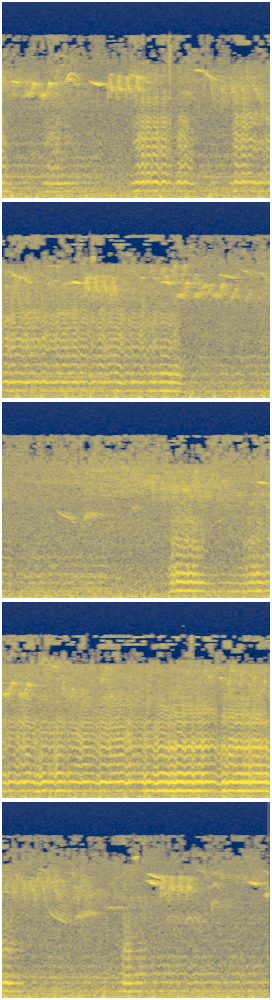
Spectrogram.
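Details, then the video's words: Bees visiting summer lavender, their deep humming buzz arriving in several drawn-out passes, louder and fuller in the middle stretch, with regular soft clicks and faint high twitters behind. "Relaxing Lavender Summer Ambience & Bee Sound Effects"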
